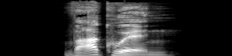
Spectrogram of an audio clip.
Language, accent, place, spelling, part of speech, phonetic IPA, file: German, Germany, Berlin, Vakuen, noun, [ˈvaːkuən], De-Vakuen.ogg
- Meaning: plural of Vakuum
